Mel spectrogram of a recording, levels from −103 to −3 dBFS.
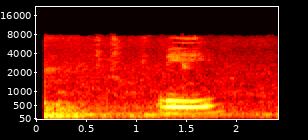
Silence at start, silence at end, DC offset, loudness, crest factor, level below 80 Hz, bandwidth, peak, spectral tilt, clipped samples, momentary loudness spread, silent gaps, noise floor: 0.1 s; 0.1 s; under 0.1%; -18 LUFS; 16 dB; -54 dBFS; 7.8 kHz; -6 dBFS; -6.5 dB/octave; under 0.1%; 25 LU; none; -46 dBFS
